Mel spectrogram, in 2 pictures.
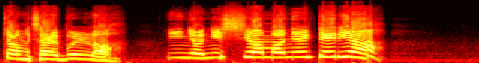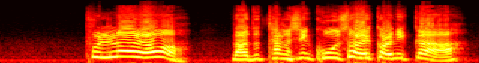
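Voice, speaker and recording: A man's voice: a little high, a little fast, a bit bright, clear, resonant tone, no echo, clean studio sound, close to an everyday voice. A man voicing a drunk, furious older woman who screams insults at her daughter-in-law. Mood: enraged. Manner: shrieking, slurring insults.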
